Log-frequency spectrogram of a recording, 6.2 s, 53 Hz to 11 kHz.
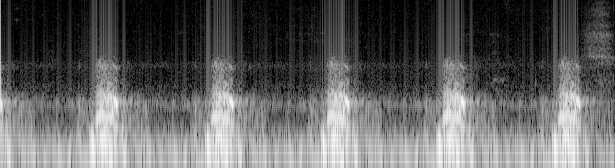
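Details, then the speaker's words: Severe calcific aortic stenosis, heart rate about 52 per minute: a loud, long, harsh crescendo-decrescendo systolic murmur, almost squeaky; such murmurs can become musical and are described as a seagull murmur. "murmur is again of the crescendo-decrescendo type and is loud, long, almost squeaky in quality. In some cases it can take on a musical quality, being described as a seagull murmur."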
